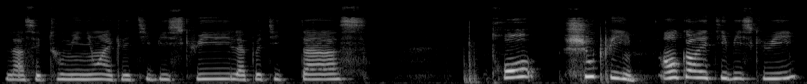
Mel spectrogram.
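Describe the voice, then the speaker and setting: A woman's voice: a little high, steady tone, slow pace, a little mellow. A woman chatting enthusiastically as she shows off craft supplies, with frequent fillers. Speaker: craft YouTuber. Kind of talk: casual product show-and-tell.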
